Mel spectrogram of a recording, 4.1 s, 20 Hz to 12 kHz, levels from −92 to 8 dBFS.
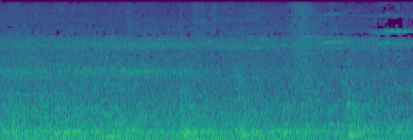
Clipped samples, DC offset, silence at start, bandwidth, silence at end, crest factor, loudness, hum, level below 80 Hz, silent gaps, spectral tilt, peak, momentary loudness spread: under 0.1%; under 0.1%; 0 s; 11.5 kHz; 0 s; 14 dB; -29 LUFS; none; -36 dBFS; none; -5.5 dB/octave; -14 dBFS; 3 LU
